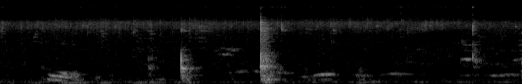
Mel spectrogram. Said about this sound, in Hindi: प्याज डालने के बाद इसको करेंगे बिल्कुल लाइट सा ब्राउन।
